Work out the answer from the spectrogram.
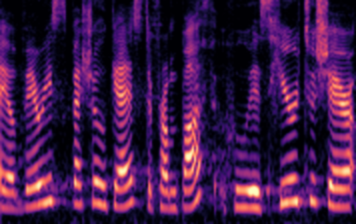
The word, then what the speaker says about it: HBAF: That brand is HBAF, which is pronounced BAF. The H is silent, but their work is far from quiet.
